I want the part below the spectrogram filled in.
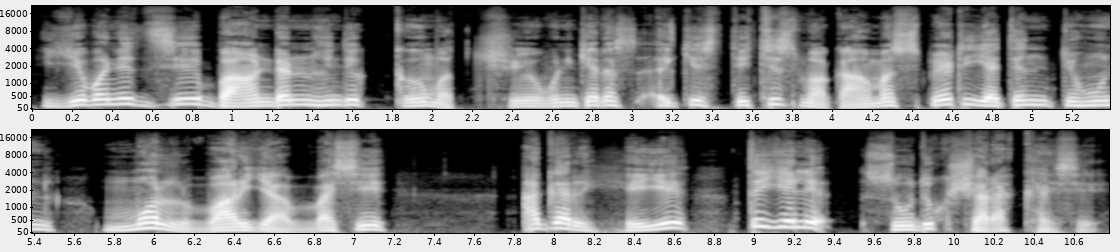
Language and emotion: Kashmiri, neutral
